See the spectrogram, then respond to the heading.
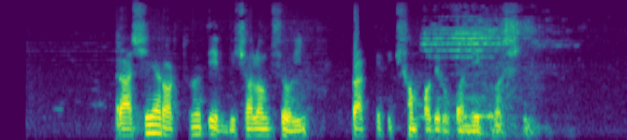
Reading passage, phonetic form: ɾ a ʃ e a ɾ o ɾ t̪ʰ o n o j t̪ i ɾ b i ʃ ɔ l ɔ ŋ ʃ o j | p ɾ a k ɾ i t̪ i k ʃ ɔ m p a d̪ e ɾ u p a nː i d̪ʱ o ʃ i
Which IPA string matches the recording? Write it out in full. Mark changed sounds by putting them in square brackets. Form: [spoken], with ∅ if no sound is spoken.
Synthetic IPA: ɾ a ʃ [i] a ɾ [ɔ] ɾ t̪ʰ o n o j t̪ i ɾ b i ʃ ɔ l ɔ ŋ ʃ o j | p ɾ a k ɾ i t̪ i k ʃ ɔ m p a d̪ e ɾ u p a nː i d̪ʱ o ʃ i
